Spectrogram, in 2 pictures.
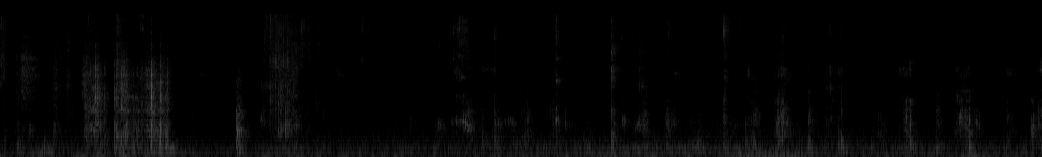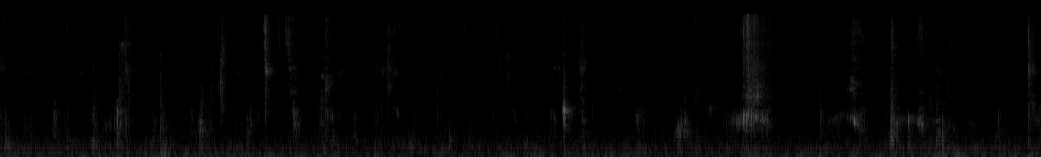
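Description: Quiet, close-up eating sounds: crunchy bites and chewing of a toasted, cheese-filled sandwich melt and fries, with many irregular small mouth clicks.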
